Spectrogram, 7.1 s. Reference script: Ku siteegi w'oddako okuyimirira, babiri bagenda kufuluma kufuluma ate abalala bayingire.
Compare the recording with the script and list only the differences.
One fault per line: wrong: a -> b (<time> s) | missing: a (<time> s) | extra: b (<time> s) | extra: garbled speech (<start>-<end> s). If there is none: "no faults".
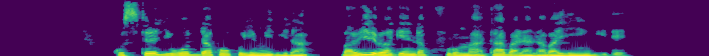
missing: kufuluma (4.7 s)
